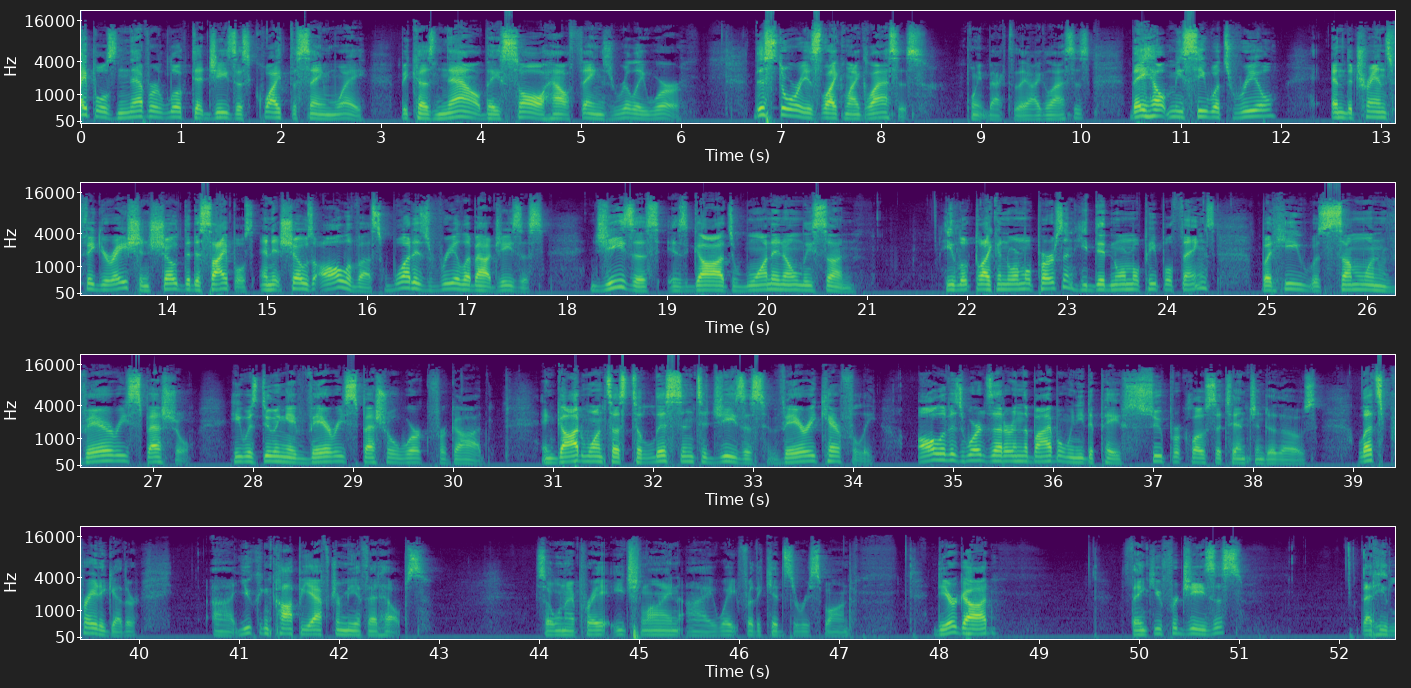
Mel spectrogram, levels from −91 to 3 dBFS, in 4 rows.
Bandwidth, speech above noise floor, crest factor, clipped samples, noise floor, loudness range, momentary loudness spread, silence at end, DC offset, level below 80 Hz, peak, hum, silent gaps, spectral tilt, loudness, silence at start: 16.5 kHz; 40 dB; 18 dB; under 0.1%; -57 dBFS; 8 LU; 16 LU; 0 s; under 0.1%; -52 dBFS; 0 dBFS; none; none; -1 dB/octave; -15 LUFS; 0 s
